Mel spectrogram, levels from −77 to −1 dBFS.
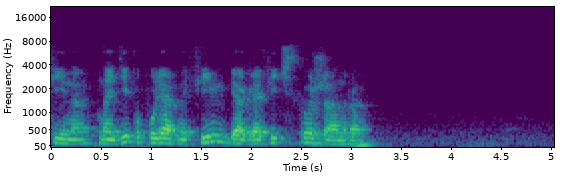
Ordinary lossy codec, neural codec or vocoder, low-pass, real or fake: Opus, 32 kbps; none; 7.2 kHz; real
